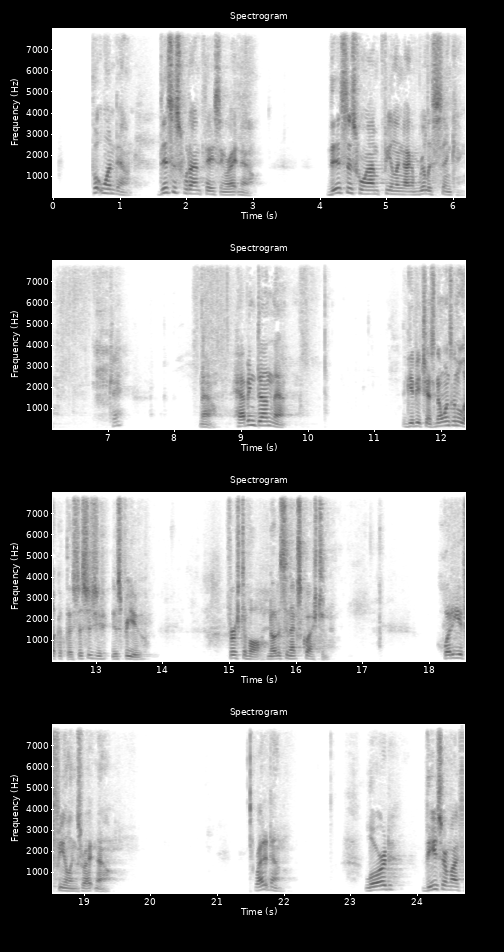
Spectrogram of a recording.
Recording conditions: large echoing room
